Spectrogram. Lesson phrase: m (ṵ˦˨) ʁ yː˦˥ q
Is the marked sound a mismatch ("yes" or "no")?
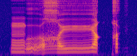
no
